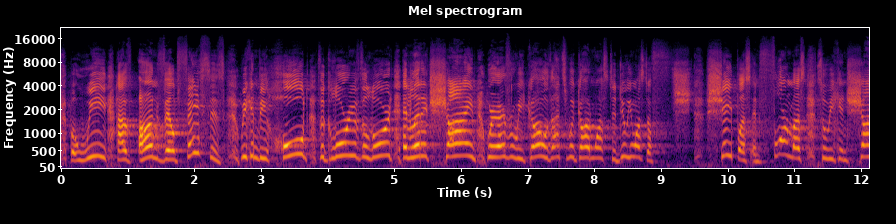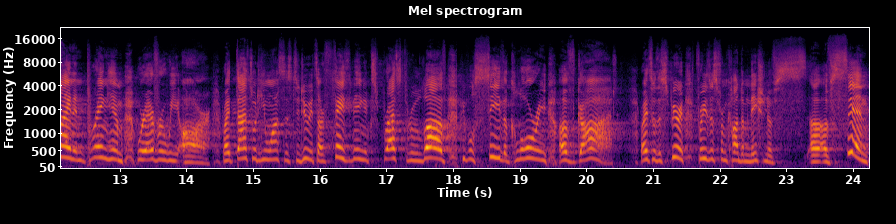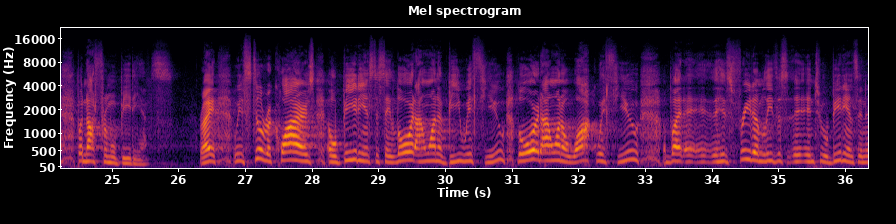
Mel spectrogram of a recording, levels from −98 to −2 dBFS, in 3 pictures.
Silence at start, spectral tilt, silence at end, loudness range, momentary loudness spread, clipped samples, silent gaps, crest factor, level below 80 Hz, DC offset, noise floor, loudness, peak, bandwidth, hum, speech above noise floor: 0 s; -3.5 dB/octave; 0 s; 10 LU; 16 LU; under 0.1%; none; 22 dB; -74 dBFS; under 0.1%; -62 dBFS; -27 LUFS; -6 dBFS; 14.5 kHz; none; 34 dB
